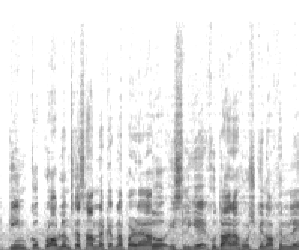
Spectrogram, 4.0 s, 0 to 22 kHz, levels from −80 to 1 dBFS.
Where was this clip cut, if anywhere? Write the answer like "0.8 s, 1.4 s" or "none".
2.0 s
